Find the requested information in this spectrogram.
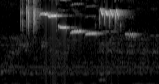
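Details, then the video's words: Brown-chested jungle flycatcher singing steadily in a whistling style, used as a lure to prompt other birds to answer and sing: thin, high whistled notes sliding downward, then a bright burst and a lower closing whistle, in a quiet setting. "Pancingan SRDC bahan biar nyaut dan bunyi, SRDC nyuling gacor"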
